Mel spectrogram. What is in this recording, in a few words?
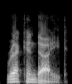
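"recondite", American English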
